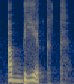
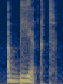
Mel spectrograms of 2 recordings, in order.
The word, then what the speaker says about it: объект: Объект, which means object, and you can hear this little pause between ob and ект. Объект. Ob, pause, ект. Объект. Объект.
